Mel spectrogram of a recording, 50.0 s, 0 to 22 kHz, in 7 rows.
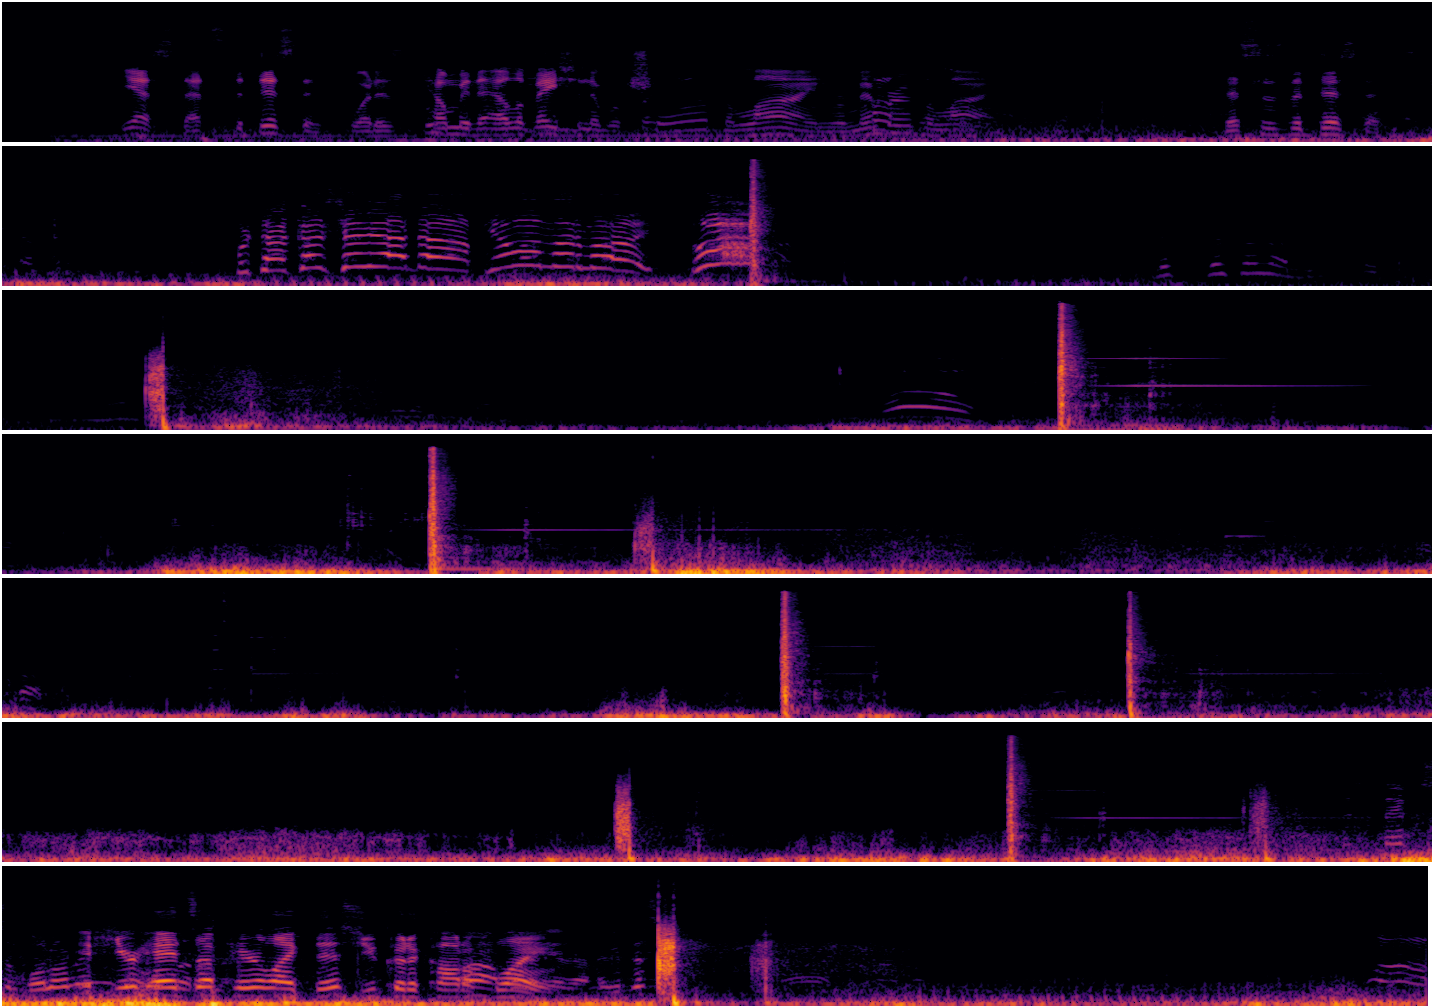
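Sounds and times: low wind rumble: 5.0 - 10.6, 22.0 - 50.0
mortar firing: 15.0 - 16.4, 19.6 - 20.2, 23.5 - 25.1, 32.5 - 32.9, 34.2 - 34.8, 40.8 - 41.2, 46.1 - 47.1
distant shell explosions: 15.0 - 16.5, 23.6 - 26.3
metallic ringing from tube: 19.7 - 21.3, 40.9 - 42.7.

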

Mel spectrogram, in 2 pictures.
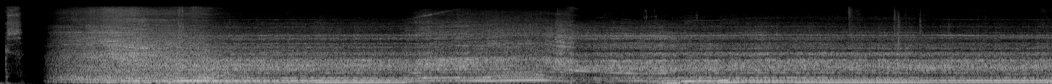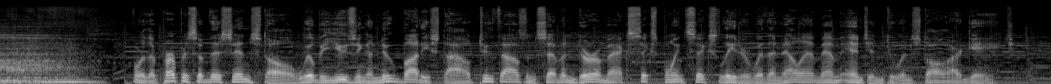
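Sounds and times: exhaust and road noise: 0.4 - 11.6
pickup truck engine running hard: 0.5 - 11.5.

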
